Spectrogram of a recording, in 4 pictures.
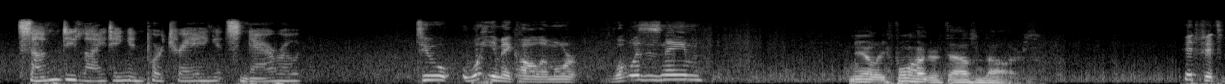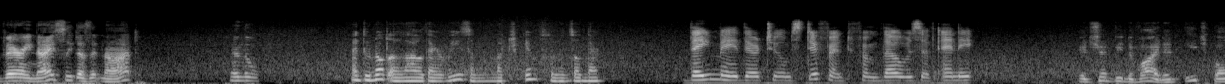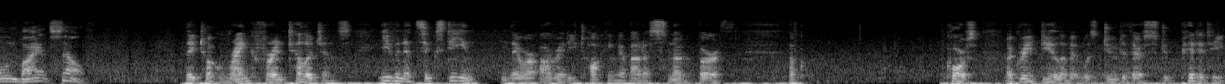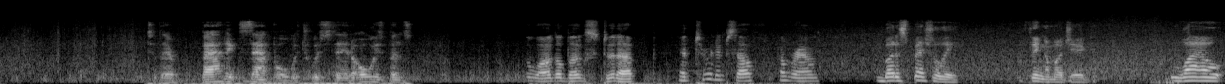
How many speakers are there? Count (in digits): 8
